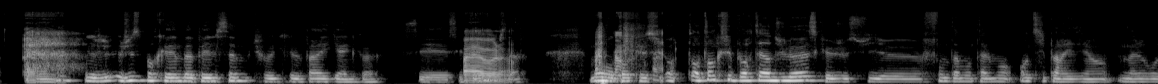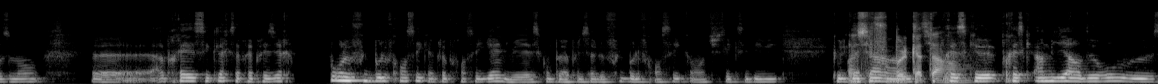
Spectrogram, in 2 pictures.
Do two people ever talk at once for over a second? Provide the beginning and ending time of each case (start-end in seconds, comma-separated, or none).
20.1-21.4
